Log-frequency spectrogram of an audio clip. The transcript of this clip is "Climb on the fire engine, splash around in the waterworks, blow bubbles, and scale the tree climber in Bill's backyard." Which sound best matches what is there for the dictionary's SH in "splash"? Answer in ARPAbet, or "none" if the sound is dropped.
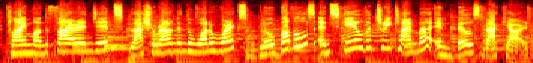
SH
